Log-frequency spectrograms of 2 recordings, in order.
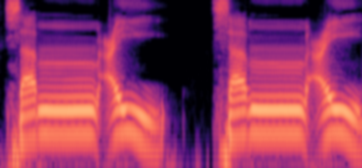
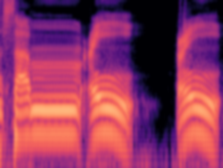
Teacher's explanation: Pastikan ainnya tidak masuk ke dalam rongga hidung kita.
